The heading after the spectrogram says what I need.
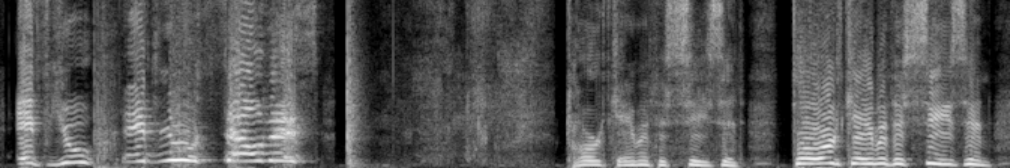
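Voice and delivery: high, loud furious yelling; furious rant. Real, not acted. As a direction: scream in real rage at the game. Raging after a game loss.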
